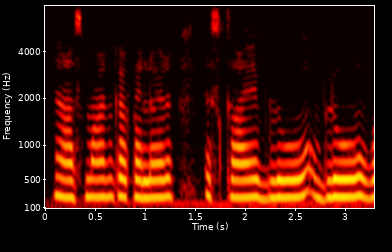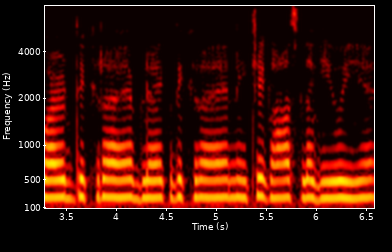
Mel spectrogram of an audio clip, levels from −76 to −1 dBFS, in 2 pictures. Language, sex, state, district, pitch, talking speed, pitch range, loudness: Hindi, female, Bihar, Sitamarhi, 245 Hz, 180 wpm, 245-255 Hz, -27 LUFS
